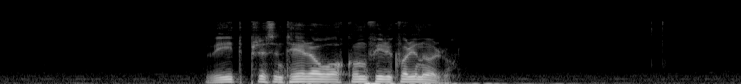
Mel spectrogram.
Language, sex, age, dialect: Faroese, male, 36-60, Suðurstreymoy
